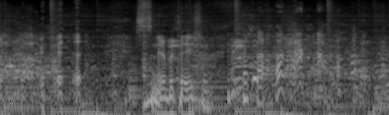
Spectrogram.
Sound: laughter

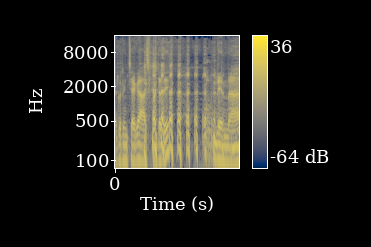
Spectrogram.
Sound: laughs

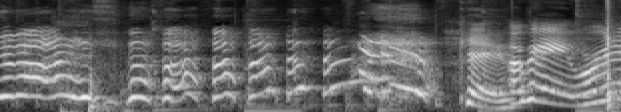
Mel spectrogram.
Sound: laughing

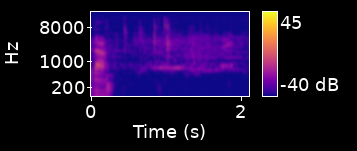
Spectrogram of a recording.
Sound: applause

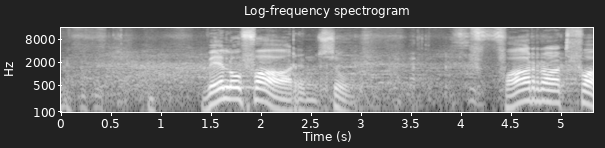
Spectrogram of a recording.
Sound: laughter from the audience

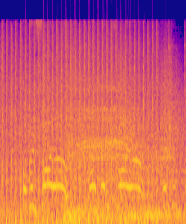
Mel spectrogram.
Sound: guns firing

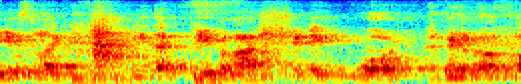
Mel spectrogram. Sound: laugher

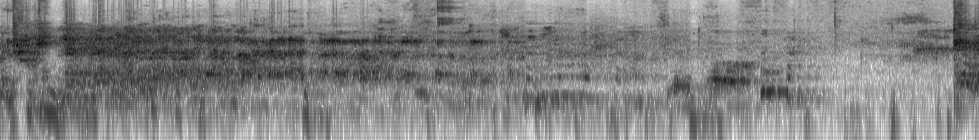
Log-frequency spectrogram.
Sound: audience laughter

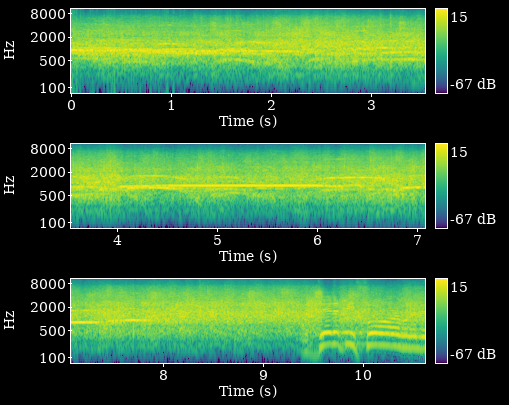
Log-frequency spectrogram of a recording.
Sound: applause

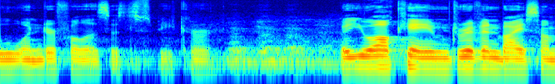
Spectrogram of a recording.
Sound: laughter

